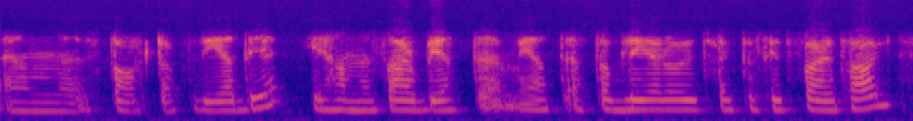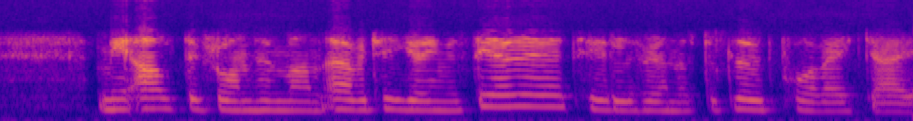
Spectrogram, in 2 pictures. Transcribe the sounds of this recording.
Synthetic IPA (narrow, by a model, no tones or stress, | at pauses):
ʔɛnst̪ɑːʈœpːveːd̪ɛɪɦɛnːəsaɾbeːt̪ə̰mɛ̰at̪ʰɛt̪ableːɾaɔʉ̟ːt̪ʰvɛklasɪt̪fœːɾət̪ʰɑːɡmeʔalt̪ɪfɾoːnɦɵɾmanʔøːvəʈʰyːɡaɾɪnvɛst̪eːɾaɾəʈ̪ʰɪlɦɵhɛnːəsbɛslʉ̟ːt̪pʰoːvæɾkaɾ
